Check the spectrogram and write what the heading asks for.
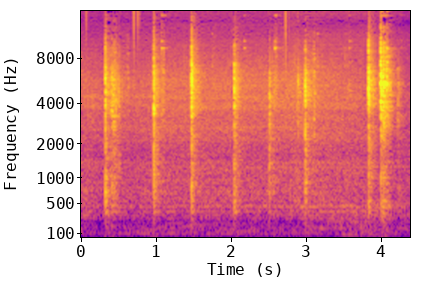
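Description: A spatula knocking and scraping against a plate and a metal pan about twice a second as boiled mushroom pieces are pushed into a pan of tomato gravy. A soft, steady sizzle of the simmering gravy runs underneath.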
